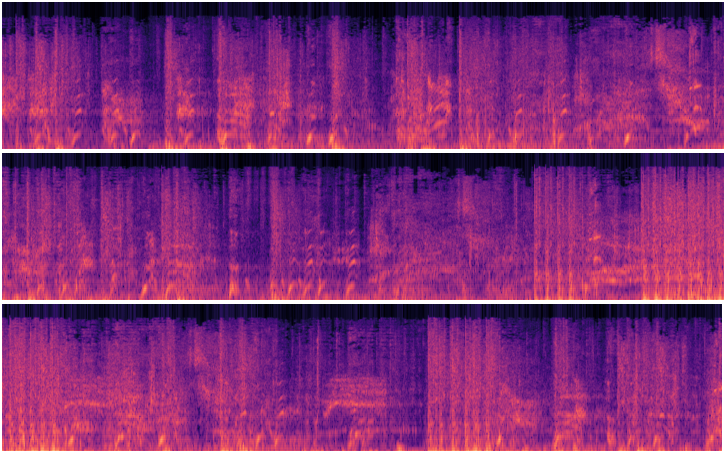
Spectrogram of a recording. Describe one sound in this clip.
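Rapid gunfire blasts again and again.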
